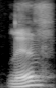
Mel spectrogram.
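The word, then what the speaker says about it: Liev: we have schreiber have live i think it's live i think it's leave like liv tyler it's like it's like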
